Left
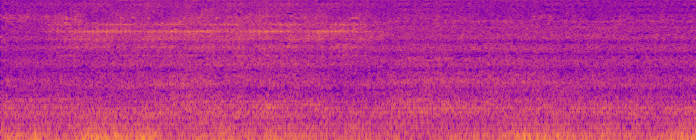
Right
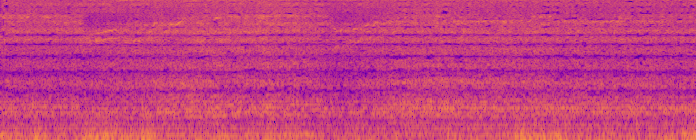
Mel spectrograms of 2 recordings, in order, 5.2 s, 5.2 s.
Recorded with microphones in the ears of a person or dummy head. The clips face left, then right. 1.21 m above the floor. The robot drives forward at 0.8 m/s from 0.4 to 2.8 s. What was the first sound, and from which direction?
A drone, 85° right.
